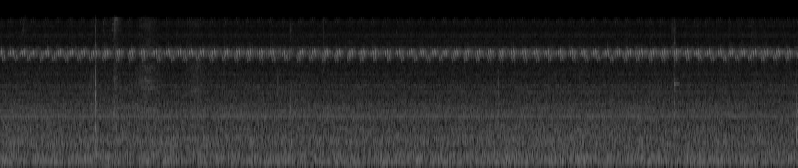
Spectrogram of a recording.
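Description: Night insects trilling steadily: a continuous high, rapidly pulsing tone over a steady background hiss.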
